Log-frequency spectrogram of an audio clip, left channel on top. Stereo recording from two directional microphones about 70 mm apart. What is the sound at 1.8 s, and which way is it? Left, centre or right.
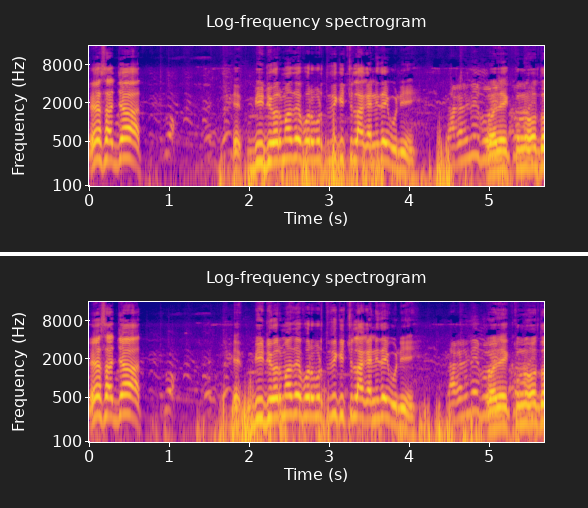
Speech, right.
